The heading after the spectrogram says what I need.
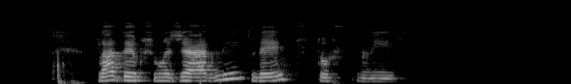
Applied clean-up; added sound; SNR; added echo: neural mask model Resemble Enhance denoiser.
